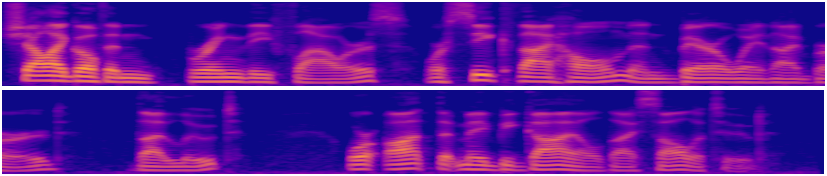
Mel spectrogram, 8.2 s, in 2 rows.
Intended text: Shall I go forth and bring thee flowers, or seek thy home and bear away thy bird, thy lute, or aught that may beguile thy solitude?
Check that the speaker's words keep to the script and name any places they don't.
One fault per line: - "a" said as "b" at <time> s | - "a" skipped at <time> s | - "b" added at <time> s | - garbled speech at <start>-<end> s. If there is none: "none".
- "forth" skipped at 0.5 s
